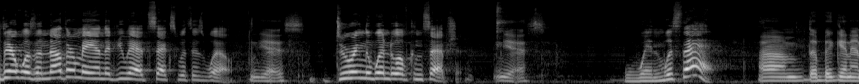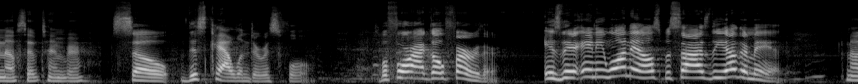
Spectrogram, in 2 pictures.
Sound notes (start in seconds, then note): 9.9 audience laughing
